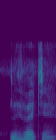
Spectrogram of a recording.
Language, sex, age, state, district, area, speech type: Bodo, female, 18-30, Assam, Kokrajhar, urban, spontaneous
